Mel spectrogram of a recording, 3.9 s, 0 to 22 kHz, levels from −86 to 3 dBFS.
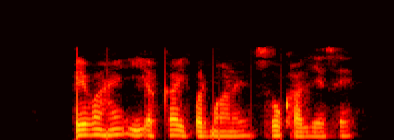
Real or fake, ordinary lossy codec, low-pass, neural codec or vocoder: real; AAC, 24 kbps; 5.4 kHz; none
